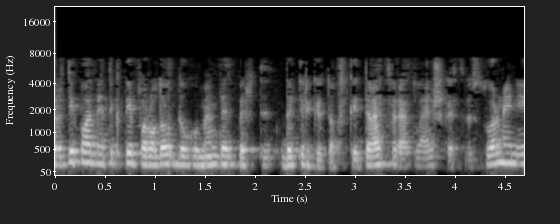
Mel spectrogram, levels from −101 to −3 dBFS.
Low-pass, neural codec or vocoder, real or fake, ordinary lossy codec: 7.2 kHz; codec, 24 kHz, 0.9 kbps, WavTokenizer, medium speech release version 2; fake; MP3, 32 kbps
